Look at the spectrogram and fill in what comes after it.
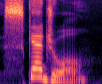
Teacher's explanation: Americans say schedule with a hard K sound. >> And British speakers say schedule with a soft SH sound at the beginning.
